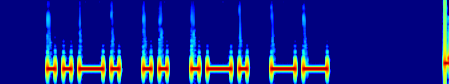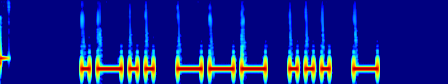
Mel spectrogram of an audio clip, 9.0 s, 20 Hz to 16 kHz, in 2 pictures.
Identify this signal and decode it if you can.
Morse code, heard as a keyed tone, about 15 wpm, 700 Hz. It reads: FIRM LOST
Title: Sentences from Top 1400 Words - New Word Drill Alt - 15wpm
